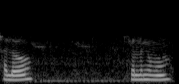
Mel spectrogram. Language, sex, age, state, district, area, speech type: Tamil, female, 18-30, Tamil Nadu, Thanjavur, urban, conversation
